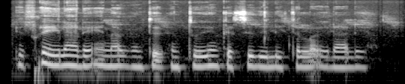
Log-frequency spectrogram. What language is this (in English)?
Somali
